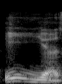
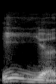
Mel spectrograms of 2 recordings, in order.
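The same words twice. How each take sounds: First: The voice resonates in the mouth. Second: The voice resonates in the mouth.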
